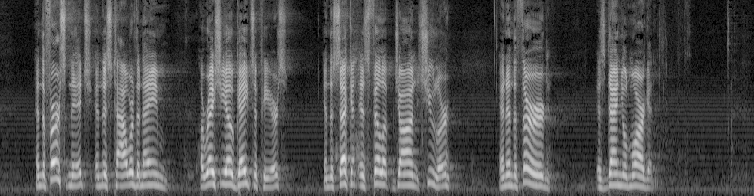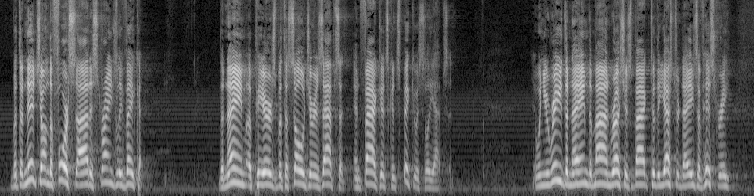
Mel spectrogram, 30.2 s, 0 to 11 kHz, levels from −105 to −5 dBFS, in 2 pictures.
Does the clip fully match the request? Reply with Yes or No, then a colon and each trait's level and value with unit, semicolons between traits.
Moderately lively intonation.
No: wide, 5.8 semitones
